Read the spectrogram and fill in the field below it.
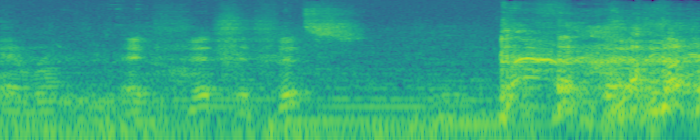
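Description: A young man speaks casually.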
